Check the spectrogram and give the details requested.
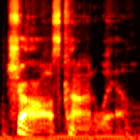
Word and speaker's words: Charles Conwell: well first of all you said it wrong you gotta say Charles Conwell I got like that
